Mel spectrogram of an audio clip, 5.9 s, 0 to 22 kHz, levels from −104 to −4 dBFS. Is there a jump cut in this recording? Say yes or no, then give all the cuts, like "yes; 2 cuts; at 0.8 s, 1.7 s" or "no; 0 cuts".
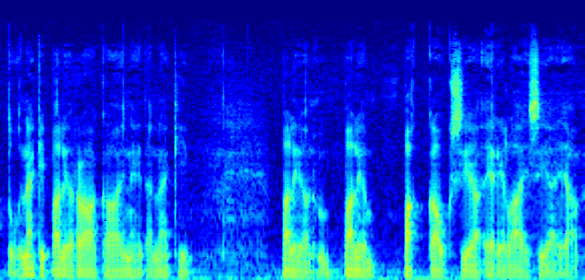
no; 0 cuts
